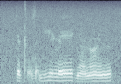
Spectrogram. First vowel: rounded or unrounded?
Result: unrounded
